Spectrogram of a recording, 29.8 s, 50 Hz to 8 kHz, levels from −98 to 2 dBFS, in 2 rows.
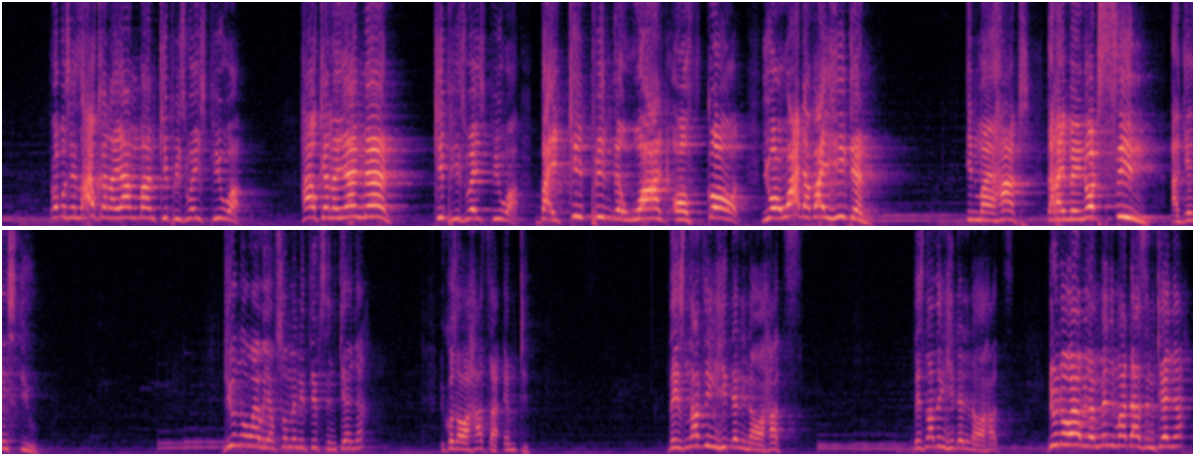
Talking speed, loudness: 165 wpm, -21 LUFS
